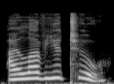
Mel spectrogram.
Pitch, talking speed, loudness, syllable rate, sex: 250 Hz, 210 wpm, -15 LUFS, 4.2 syllables/s, female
